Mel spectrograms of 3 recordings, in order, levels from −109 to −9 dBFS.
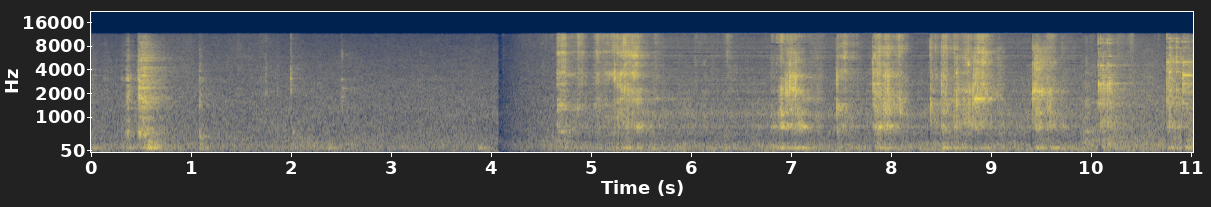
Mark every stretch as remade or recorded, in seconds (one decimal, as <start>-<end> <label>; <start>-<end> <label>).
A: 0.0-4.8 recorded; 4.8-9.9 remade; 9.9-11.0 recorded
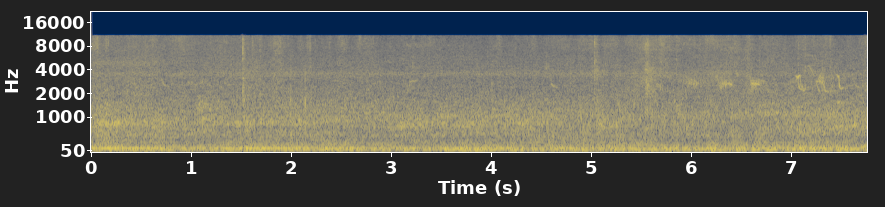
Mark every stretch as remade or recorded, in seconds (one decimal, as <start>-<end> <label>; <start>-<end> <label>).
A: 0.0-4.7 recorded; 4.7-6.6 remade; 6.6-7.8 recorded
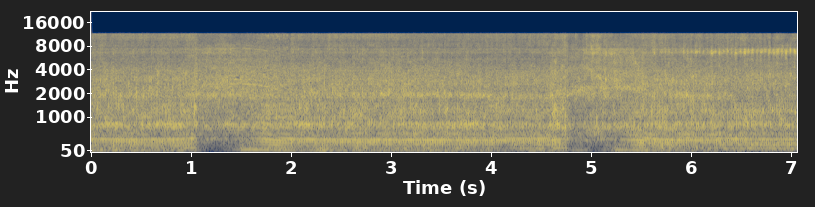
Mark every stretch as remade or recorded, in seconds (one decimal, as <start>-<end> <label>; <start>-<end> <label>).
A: 0.0-1.4 remade; 1.4-2.0 recorded; 2.0-7.1 remade

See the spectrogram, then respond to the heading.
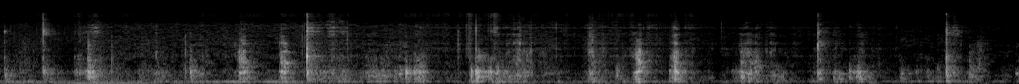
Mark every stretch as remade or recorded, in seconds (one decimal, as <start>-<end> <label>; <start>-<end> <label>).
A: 0.0-4.2 recorded; 4.2-9.0 remade; 9.0-10.2 recorded

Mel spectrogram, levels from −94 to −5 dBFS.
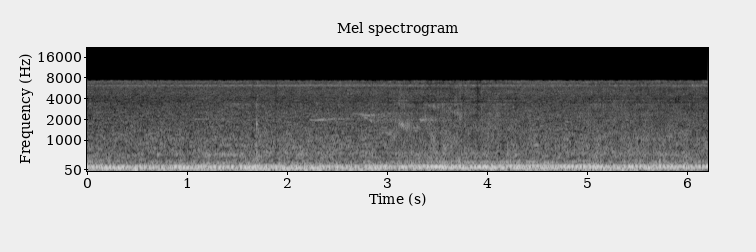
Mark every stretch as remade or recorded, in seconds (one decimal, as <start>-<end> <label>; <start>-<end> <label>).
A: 0.0-3.0 recorded; 3.0-4.4 remade; 4.4-5.0 recorded; 5.0-6.2 remade

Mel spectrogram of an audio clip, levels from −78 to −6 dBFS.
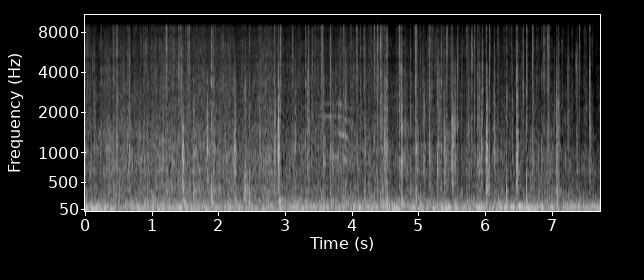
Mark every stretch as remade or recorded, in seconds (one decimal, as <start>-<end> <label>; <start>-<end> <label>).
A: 0.0-0.8 remade; 0.8-4.4 recorded; 4.4-5.9 remade; 5.9-6.9 recorded; 6.9-7.7 remade

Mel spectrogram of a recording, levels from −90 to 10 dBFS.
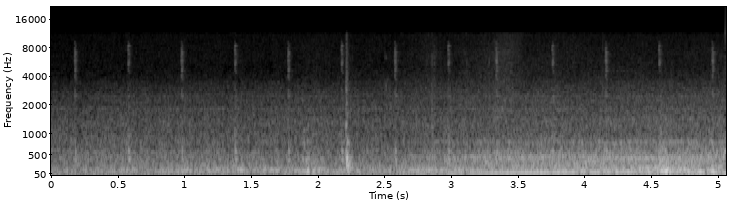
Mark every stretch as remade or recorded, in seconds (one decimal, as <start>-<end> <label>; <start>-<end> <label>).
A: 0.0-5.1 recorded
